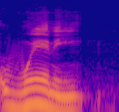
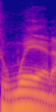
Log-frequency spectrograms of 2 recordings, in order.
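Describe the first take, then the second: First: The name is said with two syllables. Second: The name is said with one syllable. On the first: The speaker calls it wrong. "It's not Winnie" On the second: The speaker calls it right. "It's Win"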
